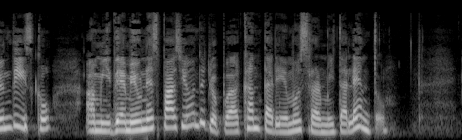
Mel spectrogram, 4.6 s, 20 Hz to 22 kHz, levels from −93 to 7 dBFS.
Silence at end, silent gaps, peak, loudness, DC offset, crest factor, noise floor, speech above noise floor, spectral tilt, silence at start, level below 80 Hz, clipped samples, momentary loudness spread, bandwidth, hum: 0.75 s; none; -4 dBFS; -22 LUFS; under 0.1%; 20 dB; -54 dBFS; 32 dB; -4.5 dB/octave; 0 s; -74 dBFS; under 0.1%; 9 LU; 16 kHz; none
